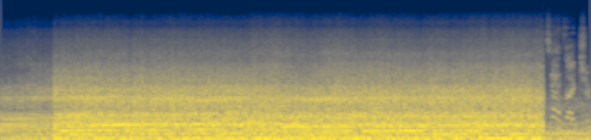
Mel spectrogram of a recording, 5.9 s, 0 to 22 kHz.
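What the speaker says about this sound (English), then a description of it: "we've got a tunnel coming up here. What better time to test the exhaust?" Inside a tunnel, a 2014 Mustang GT with a loud aftermarket exhaust roars steadily and hard from a moving car, the booming drone abruptly cutting off near the end, with wind noise around it.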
